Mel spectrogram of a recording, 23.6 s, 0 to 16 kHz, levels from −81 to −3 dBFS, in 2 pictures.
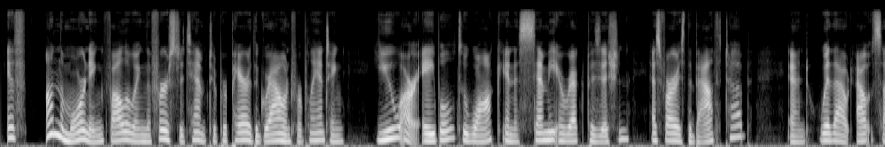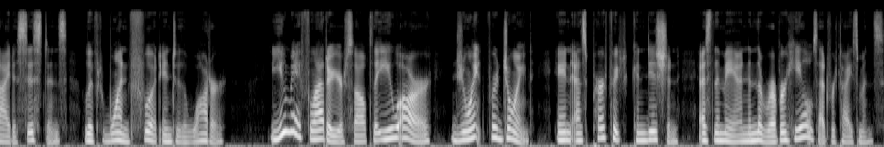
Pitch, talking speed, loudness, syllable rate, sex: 185 Hz, 155 wpm, -19 LUFS, 4.1 syllables/s, female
